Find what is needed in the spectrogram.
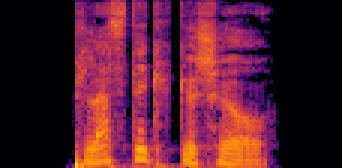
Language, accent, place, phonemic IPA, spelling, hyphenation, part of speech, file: German, Germany, Berlin, /ˈplastɪkɡəˌʃɪʁ/, Plastikgeschirr, Plas‧tik‧ge‧schirr, noun, De-Plastikgeschirr.ogg
- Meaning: plastic tableware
